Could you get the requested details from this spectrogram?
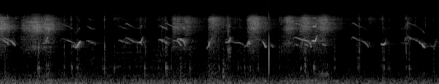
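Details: Group of baby chicks chirping: clear, high, down-sliding peeps repeated rapidly by several birds, with short bursts of rustling hiss between them.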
